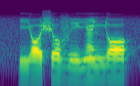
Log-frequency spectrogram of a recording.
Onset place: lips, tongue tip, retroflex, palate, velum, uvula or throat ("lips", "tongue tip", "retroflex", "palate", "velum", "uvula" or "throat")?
palate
